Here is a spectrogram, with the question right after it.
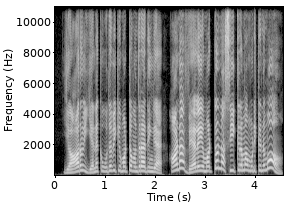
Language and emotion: Tamil, angry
